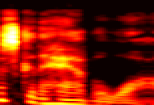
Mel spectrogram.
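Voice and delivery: very quiet, hushed, knowing, conspiratorial tone. Showing how the drink order is told to staff: conspiratorial knowing tone. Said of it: "I squint my eyes and I kinda bob my head".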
